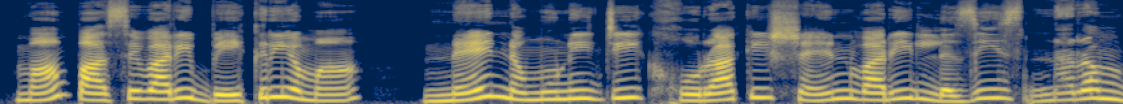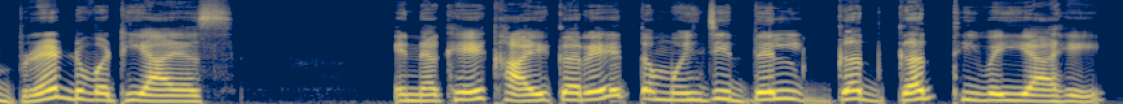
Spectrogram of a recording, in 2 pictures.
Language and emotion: Sindhi, happy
